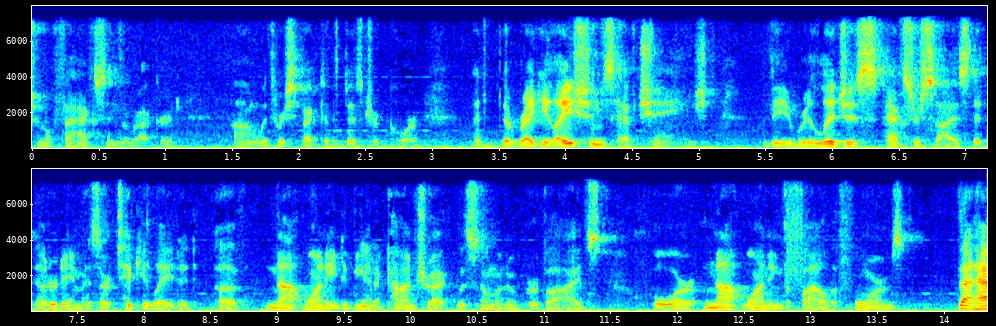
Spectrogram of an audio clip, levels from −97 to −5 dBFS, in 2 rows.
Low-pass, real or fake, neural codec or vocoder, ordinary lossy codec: 7.2 kHz; fake; codec, 16 kHz, 8 kbps, FunCodec, trained on Chinese and English, 25 frames a second; AAC, 48 kbps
